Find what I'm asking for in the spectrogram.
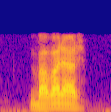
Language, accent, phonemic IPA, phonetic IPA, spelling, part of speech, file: Armenian, Eastern Armenian, /bɑvɑˈɾɑɾ/, [bɑvɑɾɑ́ɾ], բավարար, adjective, Hy-բավարար .ogg
- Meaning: sufficient, satisfactory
